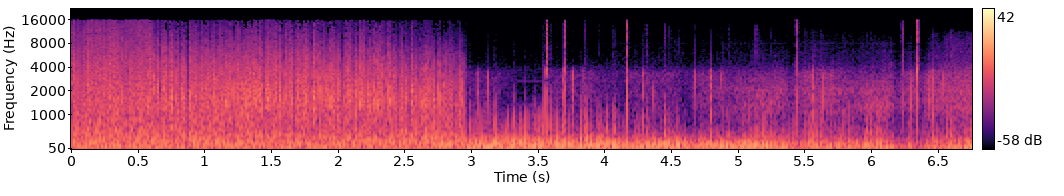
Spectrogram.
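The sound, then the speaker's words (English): A United Launch Alliance Atlas V rocket lifts off carrying the NROL-79 mission for the National Reconnaissance Office, its Russian-built RD-180 kerosene and liquid oxygen engine firing. The roar is loud and continuous. A harsh, hissing blast fills the first few seconds, then eases into a deep rumbling thunder broken by sharp crackles and pops. No one speaks. “Liftoff of the United Launch Alliance Atlas V rocket carrying the NROL-79 mission for the National Reconnaissance Office.”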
